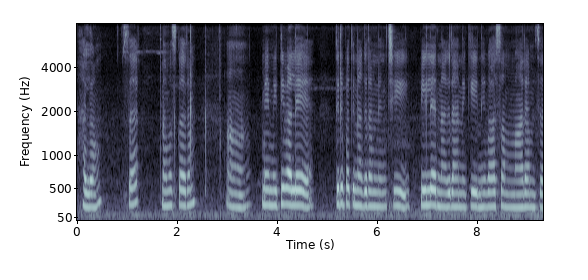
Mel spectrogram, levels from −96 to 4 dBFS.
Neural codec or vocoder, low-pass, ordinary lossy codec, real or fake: none; none; none; real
